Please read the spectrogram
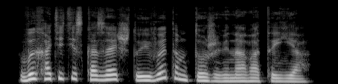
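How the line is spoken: Calm question. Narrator (Russian): спокойно спросила Наташа

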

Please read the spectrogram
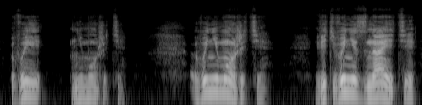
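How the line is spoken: Ashamed, faltering babble. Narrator (Russian): как будто стыдясь, и пролепетала упавшим голосом

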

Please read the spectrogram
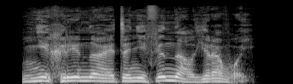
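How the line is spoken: Hissing. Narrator (Russian): прошипел он

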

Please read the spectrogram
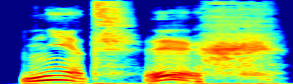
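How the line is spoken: Sigh. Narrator (Russian): вздохнул он

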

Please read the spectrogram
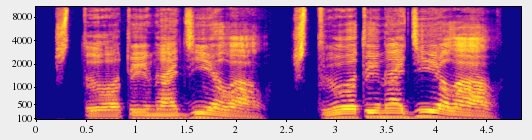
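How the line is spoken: Furious roar. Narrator (Russian): Проревела кобра, в бешенстве

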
